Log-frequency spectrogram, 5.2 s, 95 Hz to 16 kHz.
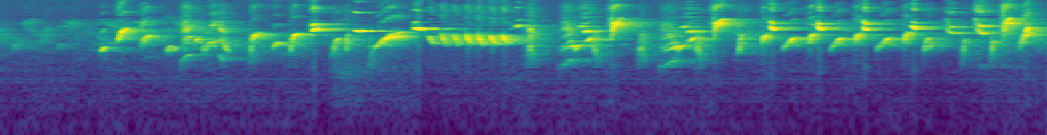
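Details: European goldfinch song entered in the 2017 World Championship in Goldfinch Song: a loud, continuous, rapid stream of high tinkling twitters, sharp chirps and brief buzzy trills, almost without pause, in a quiet room.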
